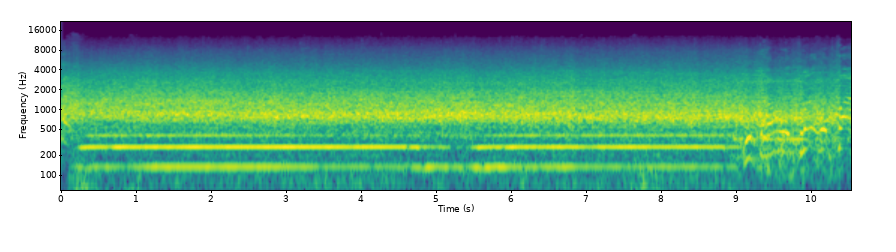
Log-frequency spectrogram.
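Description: Stadium crowd roaring for a go-ahead home run, with a steady low droning tone held over the roar that cuts off about a second before the end.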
